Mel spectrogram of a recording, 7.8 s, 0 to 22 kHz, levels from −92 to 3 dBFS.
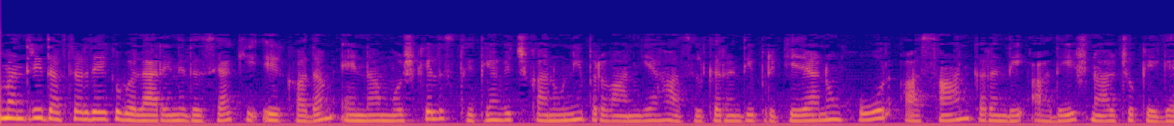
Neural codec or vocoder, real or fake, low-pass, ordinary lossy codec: none; real; 7.2 kHz; none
